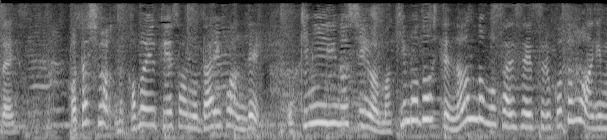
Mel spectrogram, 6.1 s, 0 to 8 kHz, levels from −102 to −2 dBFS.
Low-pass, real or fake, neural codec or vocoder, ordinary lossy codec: 7.2 kHz; fake; vocoder, 44.1 kHz, 128 mel bands, Pupu-Vocoder; AAC, 32 kbps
